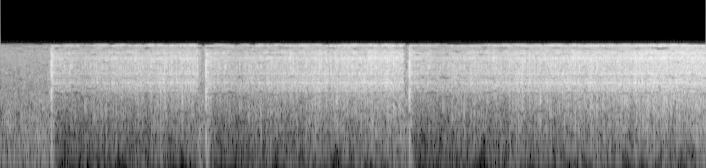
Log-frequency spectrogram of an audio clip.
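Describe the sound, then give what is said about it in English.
A steady, harsh buzzing tone from a telephone receiver driven by a vibrating spring, the sound Bell had always heard from the receiver, droning on without pause, broken by three sharp clicks. No one speaks. “This is the sound that Bell had always heard from the receiver when he had been listening before.”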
